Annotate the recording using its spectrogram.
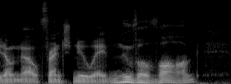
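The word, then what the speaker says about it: nouvelle vague: Because it's very, if you don't know, French new wave, nouveau vague, that's how you say it in French, nouveau vague, that's how you pronounce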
